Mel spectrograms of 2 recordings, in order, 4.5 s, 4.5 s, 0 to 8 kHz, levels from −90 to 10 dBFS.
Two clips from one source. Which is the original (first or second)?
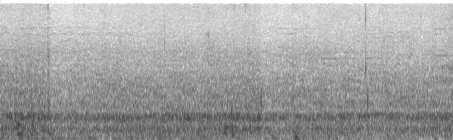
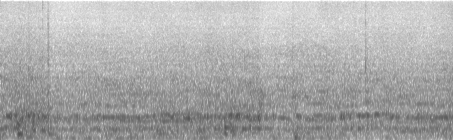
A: first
